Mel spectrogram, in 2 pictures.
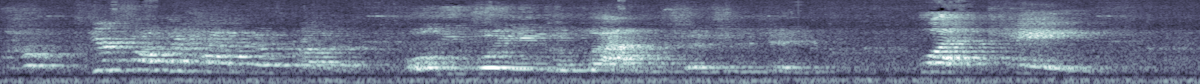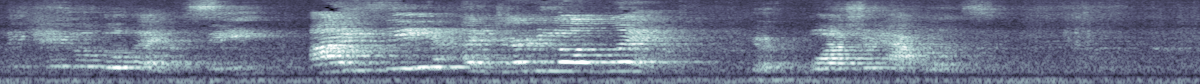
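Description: A young girl speaks with animation from a stage, heard from the audience.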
